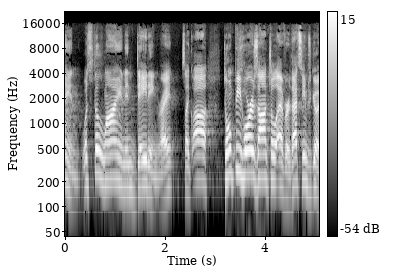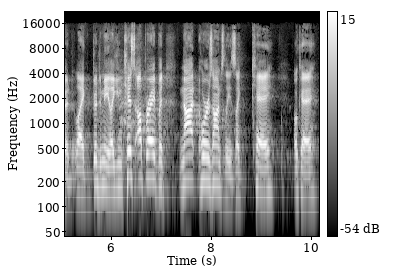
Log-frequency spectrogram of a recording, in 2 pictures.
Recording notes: Breakout session a few months ago at River Valley Conference 2023.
